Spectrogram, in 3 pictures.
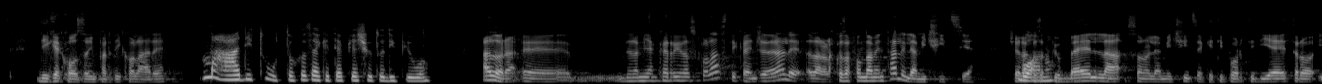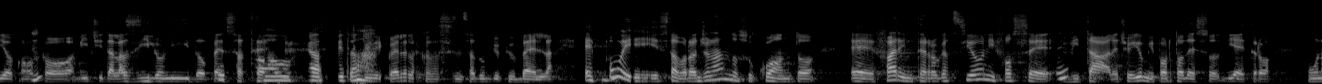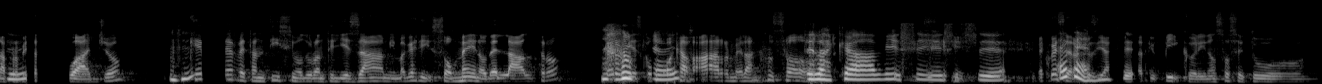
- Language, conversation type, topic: Italian, unstructured, Come pensi che la tecnologia possa rendere la scuola più divertente?
- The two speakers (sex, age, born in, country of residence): female, 25-29, Italy, Italy; male, 25-29, Italy, Italy
- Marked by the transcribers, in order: static; "allora" said as "alloa"; "cioè" said as "ceh"; distorted speech; unintelligible speech; chuckle; laughing while speaking: "non so sì"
